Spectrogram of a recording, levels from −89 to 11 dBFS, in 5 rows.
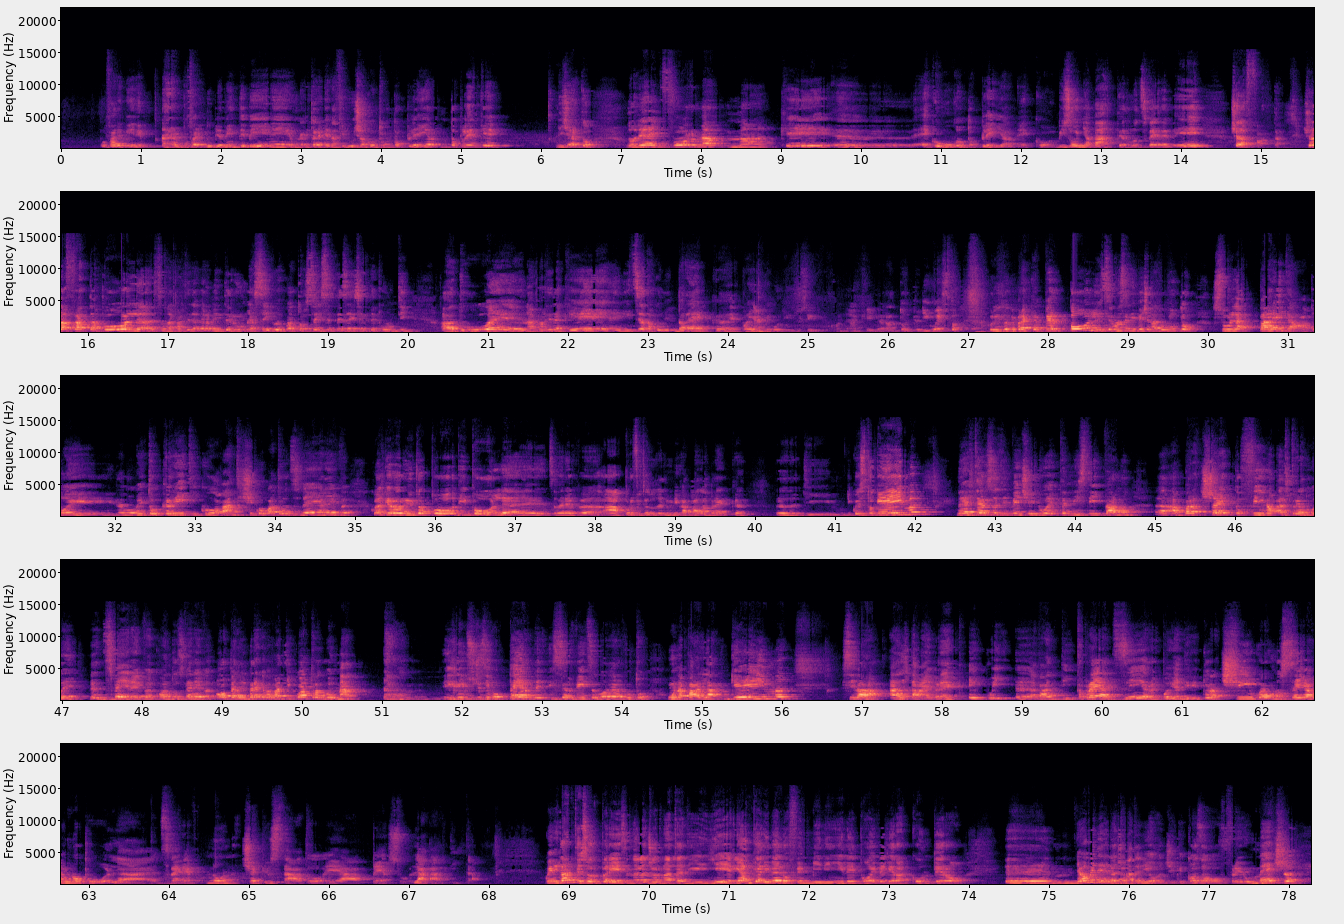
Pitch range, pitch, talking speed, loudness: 185-245 Hz, 210 Hz, 160 wpm, -20 LUFS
